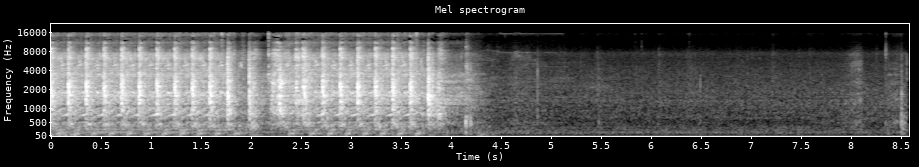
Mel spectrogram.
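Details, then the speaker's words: Yamaha Mio J fuel-injected scooter that dies suddenly, with the injector removed to check spray: about four seconds of even cranking, roughly three beats a second, with no firing. No fuel sprays from the injector, which seems slightly clogged, and its socket is found cracked. "oke benar saja di lubang injektor ini tidak mengeluarkan minyak ya tidak ada semburan minyak ya untuk di lubang-lubang injektornya tidak ada semburan minyak sepertinya injektornya ada sedikit tersumbat ya"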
